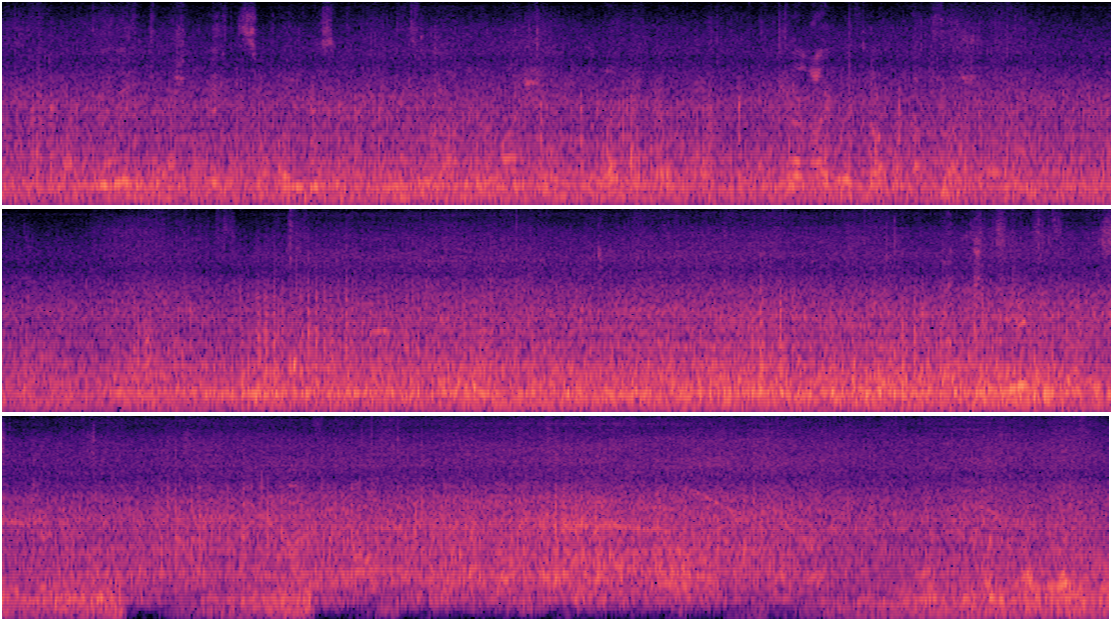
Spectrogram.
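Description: Electric scooter wheels rumble over wooden planks.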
